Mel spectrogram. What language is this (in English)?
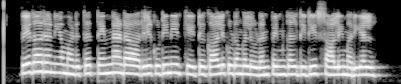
Tamil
